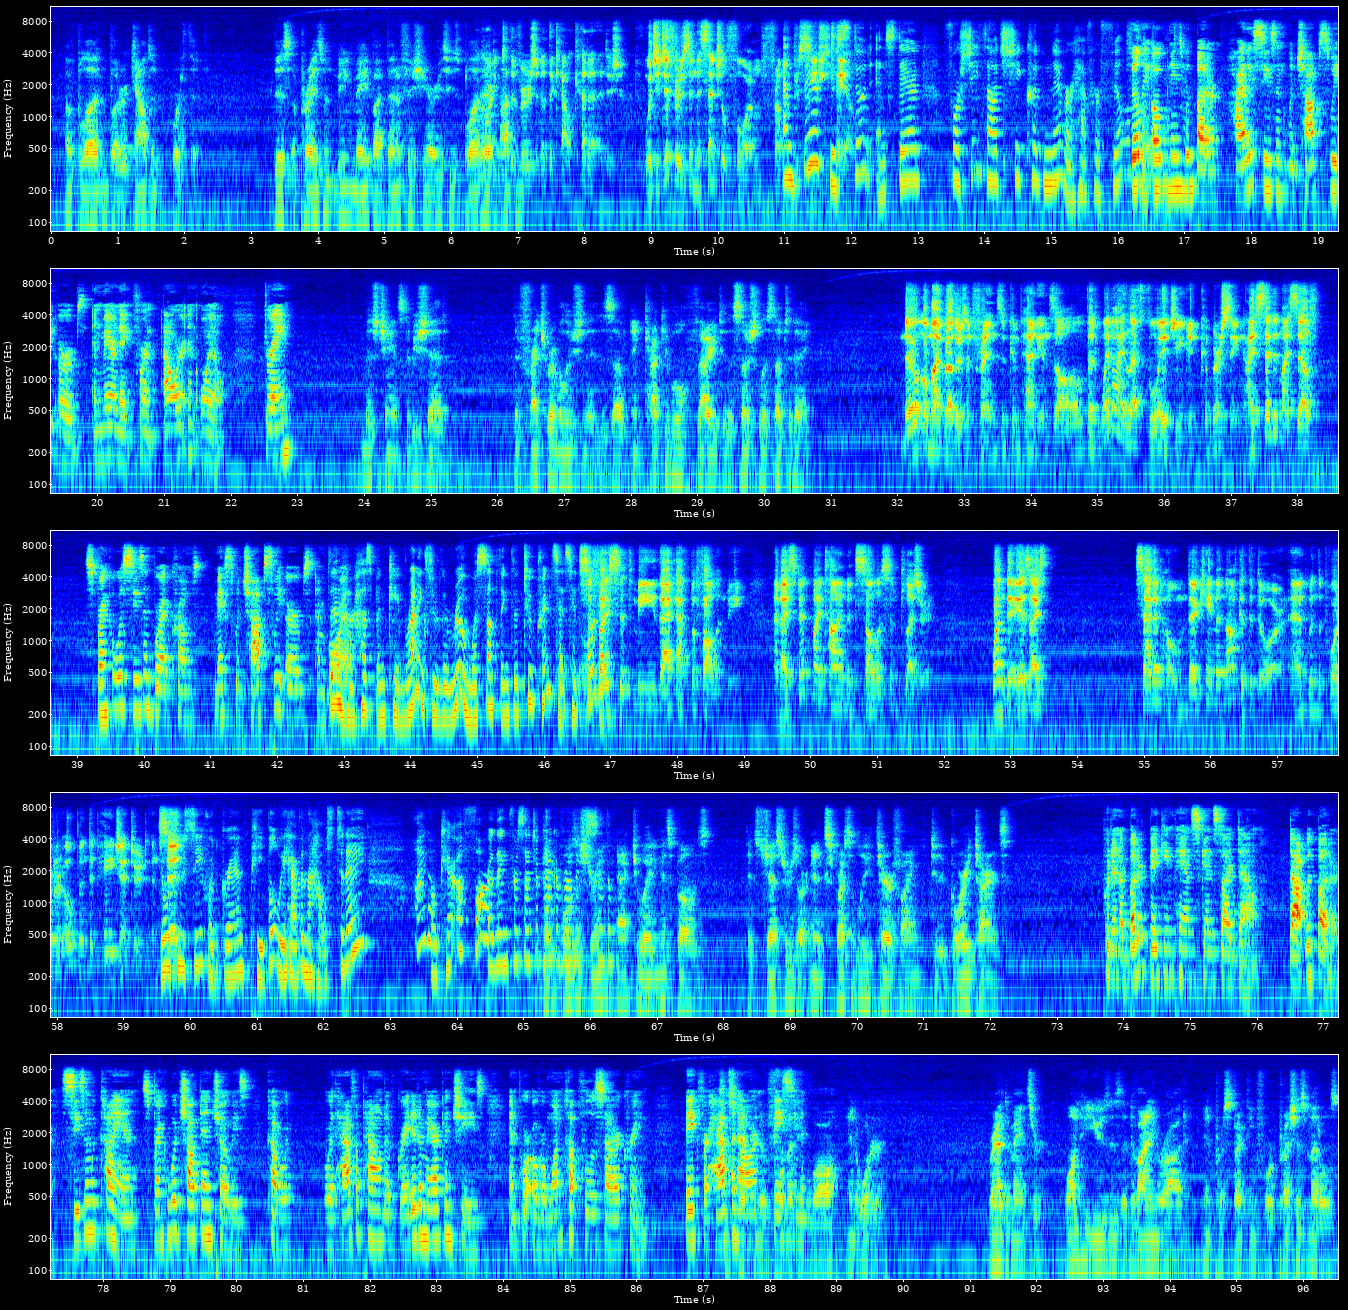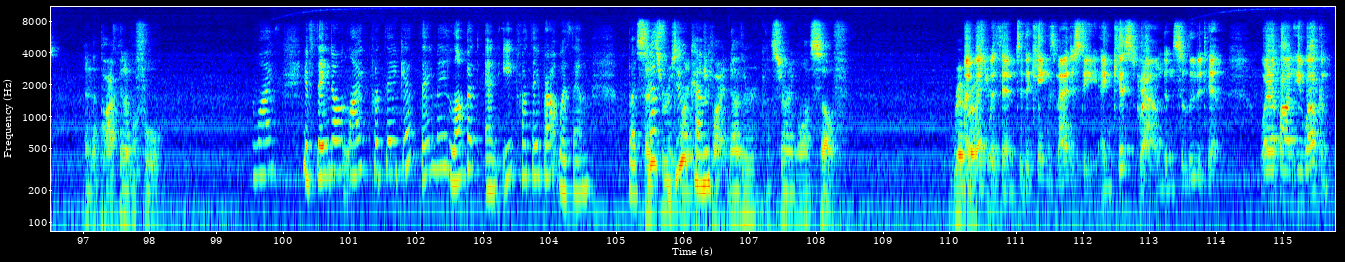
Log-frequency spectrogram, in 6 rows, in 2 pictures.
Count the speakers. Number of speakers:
4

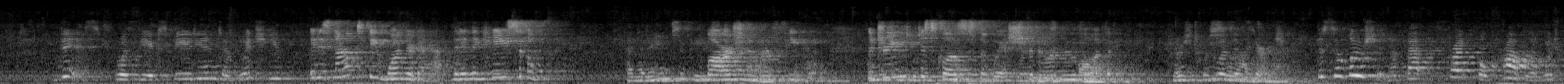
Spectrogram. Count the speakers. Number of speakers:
3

